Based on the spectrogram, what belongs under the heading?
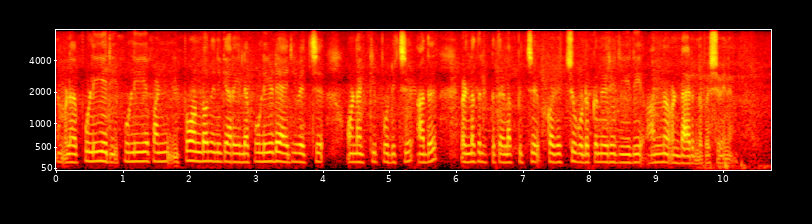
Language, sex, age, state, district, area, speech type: Malayalam, female, 45-60, Kerala, Alappuzha, rural, spontaneous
